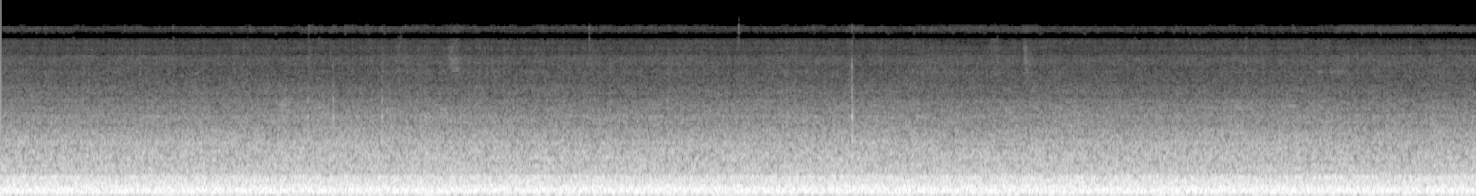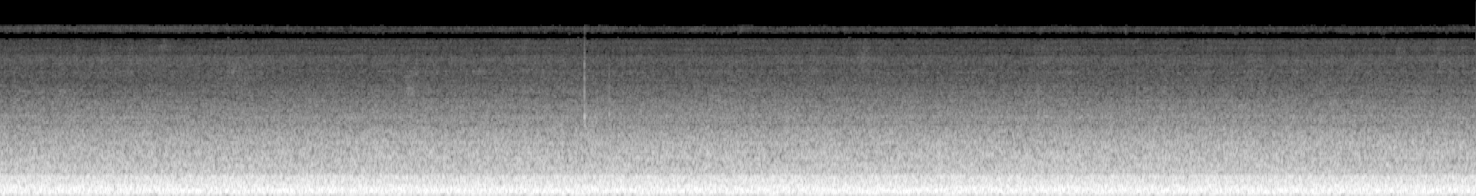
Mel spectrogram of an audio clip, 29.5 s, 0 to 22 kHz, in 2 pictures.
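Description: Airbus A330 jet airliner heard from inside the cabin: a steady, loud low rumble of the engines, unchanging throughout.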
